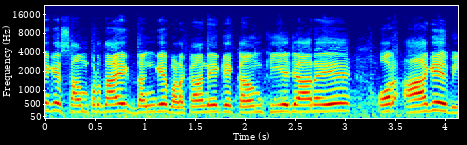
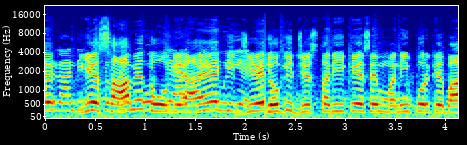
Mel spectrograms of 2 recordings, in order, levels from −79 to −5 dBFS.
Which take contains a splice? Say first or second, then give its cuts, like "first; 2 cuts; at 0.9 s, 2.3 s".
second; 1 cut; at 2.2 s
